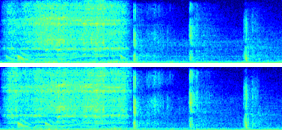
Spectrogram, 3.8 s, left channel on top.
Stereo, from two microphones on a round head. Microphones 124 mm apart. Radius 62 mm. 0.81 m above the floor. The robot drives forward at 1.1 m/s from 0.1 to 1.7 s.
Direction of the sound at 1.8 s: 30° right (ahead or behind).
